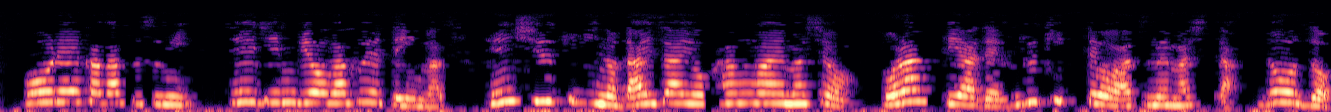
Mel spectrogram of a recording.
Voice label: female liverec 250ms 1m sim; SiSEC08; SiSEC underdetermined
